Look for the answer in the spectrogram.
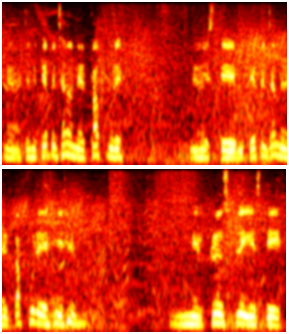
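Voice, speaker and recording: A man from Mexico with a Mexican accent, chatting to viewers while he plays, rambling, filling every pause with "este" and swearing at the game in bursts. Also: a little high, fairly even intonation, background noise. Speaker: gaming streamer. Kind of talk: casual gameplay commentary to viewers. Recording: loud game music under the voice. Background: game music.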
